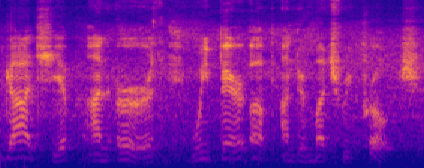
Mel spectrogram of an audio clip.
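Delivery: loud preaching read. Acted. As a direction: proclaim it from the pulpit. Reads scripture aloud, preaching.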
